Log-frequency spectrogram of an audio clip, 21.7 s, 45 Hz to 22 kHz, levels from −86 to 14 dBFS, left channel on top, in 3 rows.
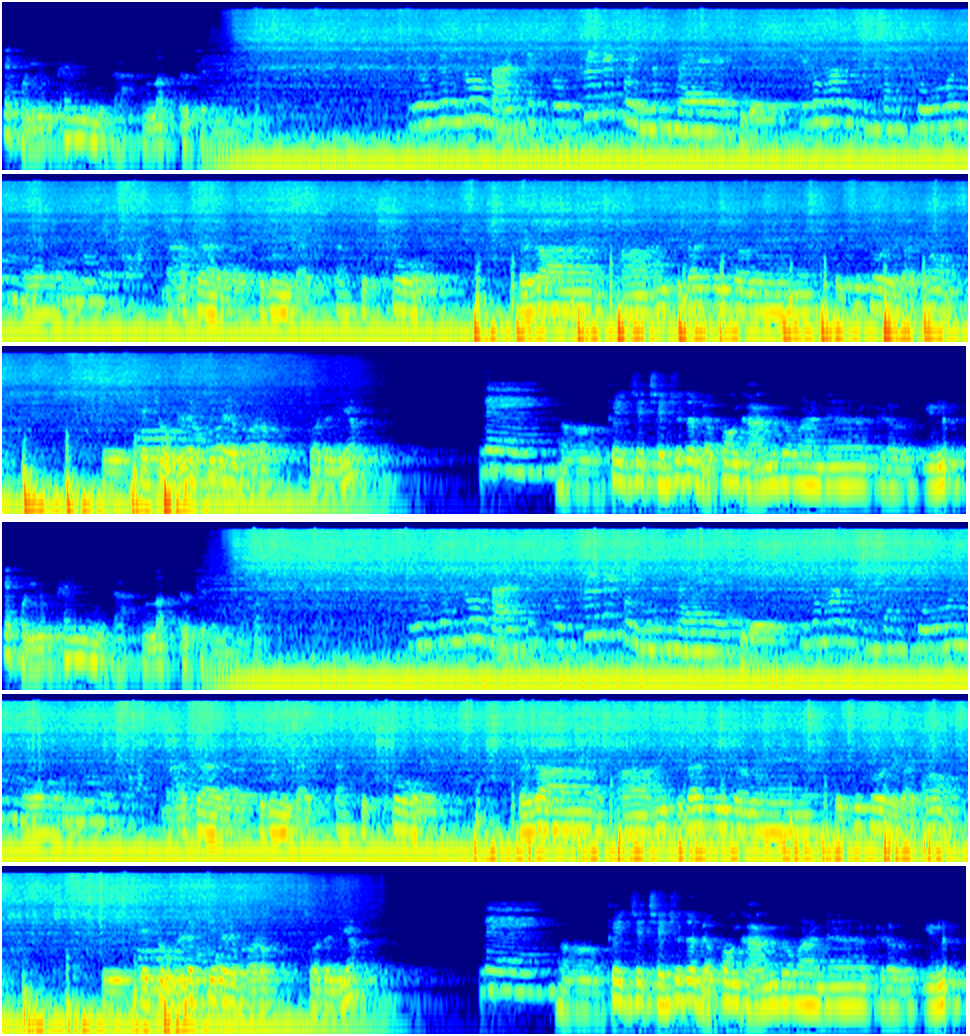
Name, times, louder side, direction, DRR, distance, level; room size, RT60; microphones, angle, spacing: voice 1, 0.0-2.0 5.5-5.9 7.4-7.9 8.4-10.5 11.1-14.5 15.2-16.5 16.8-17.2 18.6-21.6, right 2 dB, 20° right, 3 dB, 0.4 m, -30 dB
sound 1, 1.5-17.2, right 3 dB, 75° right, 1.1 m, -29 dB
voice 2, 3.0-5.5 5.9-8.7 15.5-16.3 18.1-18.7, left 1 dB, 15° left, 3 dB, 0.9 m, -38 dB
sound 2, 10.8-12.8 13.1-15.8, left 5 dB, 80° left, 0.4 m, -24 dB
9.5 x 4.2 x 3.9 m, 0.92 s
head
